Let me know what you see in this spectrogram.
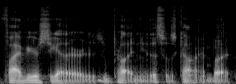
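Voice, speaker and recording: A man's voice: low voice, racing, vocal fry, warm tone, husky. A man from Canada co-hosting a podcast, chatting casually and swearing freely. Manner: laid-back, swears freely. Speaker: podcast co-host. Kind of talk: casual chat.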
